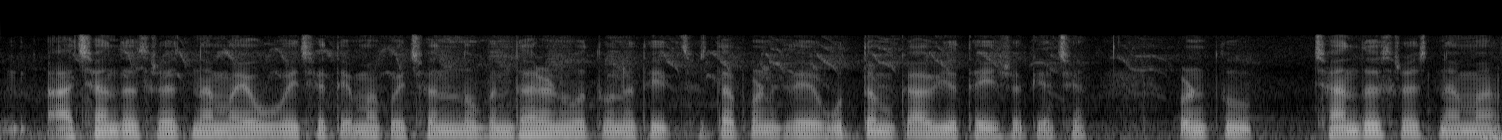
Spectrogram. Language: Gujarati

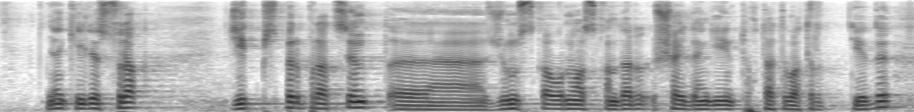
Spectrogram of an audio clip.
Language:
Kazakh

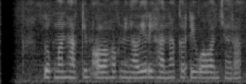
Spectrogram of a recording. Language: Sundanese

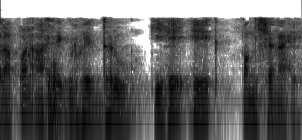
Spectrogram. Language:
Marathi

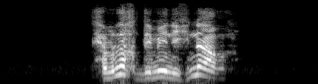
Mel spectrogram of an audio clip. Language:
Kabyle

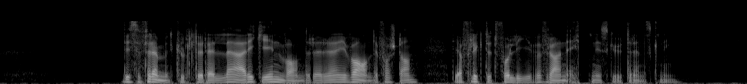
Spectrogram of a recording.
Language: Norwegian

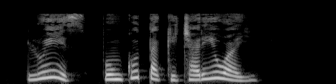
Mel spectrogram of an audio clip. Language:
Puno Quechua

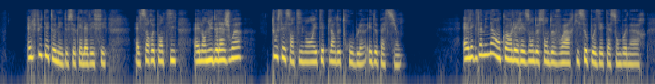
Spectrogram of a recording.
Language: French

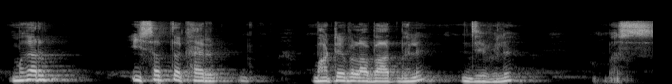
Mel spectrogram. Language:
Maithili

